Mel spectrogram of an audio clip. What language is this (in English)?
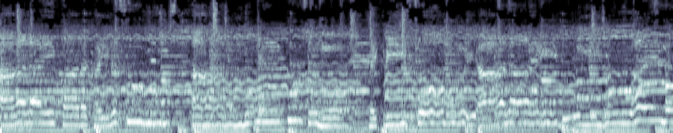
Filipino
